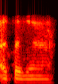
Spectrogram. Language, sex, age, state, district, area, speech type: Dogri, male, 18-30, Jammu and Kashmir, Kathua, rural, conversation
